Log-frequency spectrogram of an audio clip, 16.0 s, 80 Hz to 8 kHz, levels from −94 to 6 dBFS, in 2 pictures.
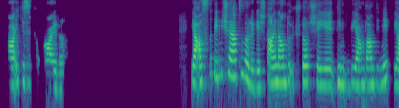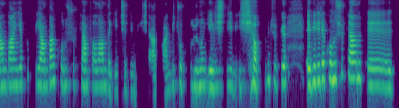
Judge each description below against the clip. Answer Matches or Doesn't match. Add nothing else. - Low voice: Doesn't match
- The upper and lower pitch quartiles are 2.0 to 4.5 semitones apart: Matches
